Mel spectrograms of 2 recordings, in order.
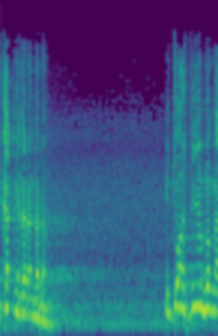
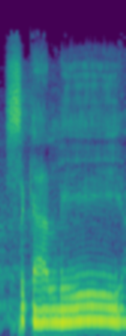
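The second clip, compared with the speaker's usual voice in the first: much lower, very slow single word; a deep, drawn-out "Sekali" from a wife keeping score; wife's ominous count; 11 semitones lower, much slower than usual. Retold or imitated. Wife warns husband again.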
